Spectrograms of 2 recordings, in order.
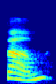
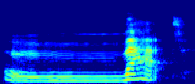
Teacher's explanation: you can say like thumb and you won't feel a vibration or you can say like that and you will feel a vibration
